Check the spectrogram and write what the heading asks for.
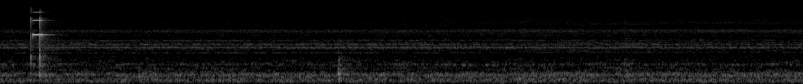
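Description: A short, high electronic beep about a third of a second in, the signal of the handheld 3D scanner starting a scan. It is followed by a faint steady hum, with one small click near the middle.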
